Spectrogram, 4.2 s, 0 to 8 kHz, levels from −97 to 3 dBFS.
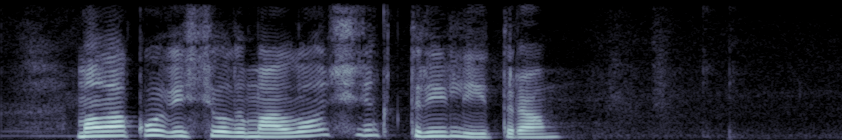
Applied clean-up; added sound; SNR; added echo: none; none; none; none.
